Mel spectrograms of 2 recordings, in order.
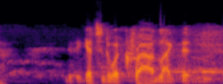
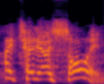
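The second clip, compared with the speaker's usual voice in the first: insisting. Acted. Casey insists, fat man denies.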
